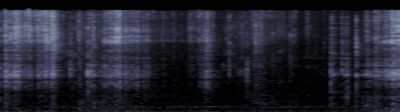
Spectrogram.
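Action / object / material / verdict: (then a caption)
scrape / bar of soap scraped with a metal blade / soap / none. A metal blade scrapes and cuts flakes from a solid white rectangular bar of soap held in the hand. Dry, bright scraping and crisp crumbly crackles are louder at the start, fade to a softer rasp in the middle, and swell again at the end.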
